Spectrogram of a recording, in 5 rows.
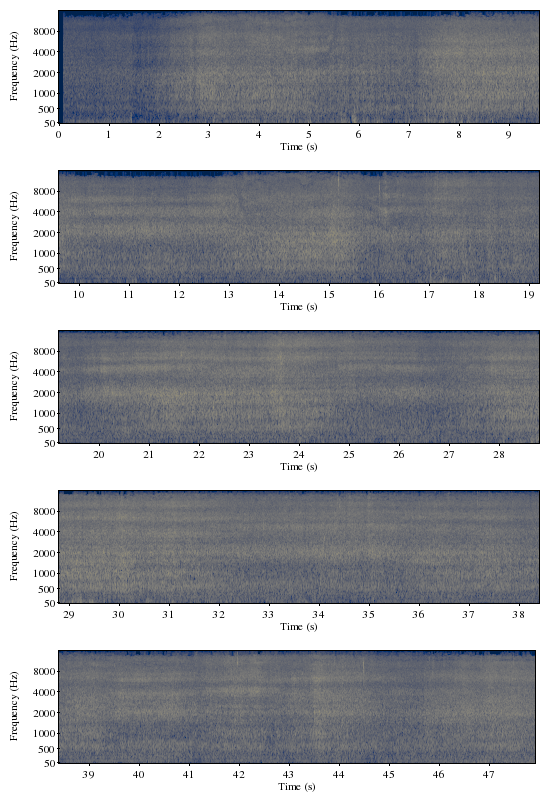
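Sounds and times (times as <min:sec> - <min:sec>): sea waves breaking on shore: 0:00.1 - 0:47.9
wind rumbling on microphone: 0:00.1 - 0:47.9
steady low hum: 0:00.2 - 0:47.9.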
